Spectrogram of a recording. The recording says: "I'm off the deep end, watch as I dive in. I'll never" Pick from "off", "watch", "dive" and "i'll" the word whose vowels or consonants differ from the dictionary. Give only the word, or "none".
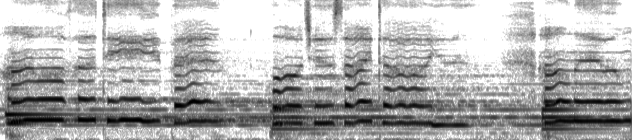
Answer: dive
